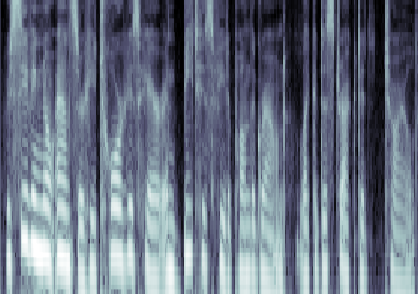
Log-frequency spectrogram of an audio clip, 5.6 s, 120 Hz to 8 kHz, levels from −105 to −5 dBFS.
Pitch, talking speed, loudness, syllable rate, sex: 175 Hz, 195 wpm, -18 LUFS, 4.7 syllables/s, female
